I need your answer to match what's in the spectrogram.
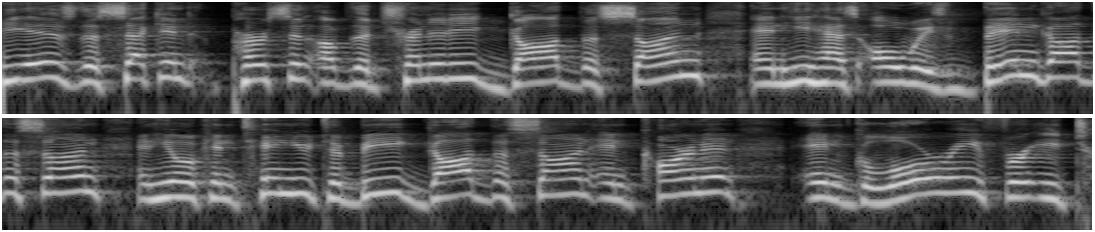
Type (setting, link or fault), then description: setting, large echoing room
